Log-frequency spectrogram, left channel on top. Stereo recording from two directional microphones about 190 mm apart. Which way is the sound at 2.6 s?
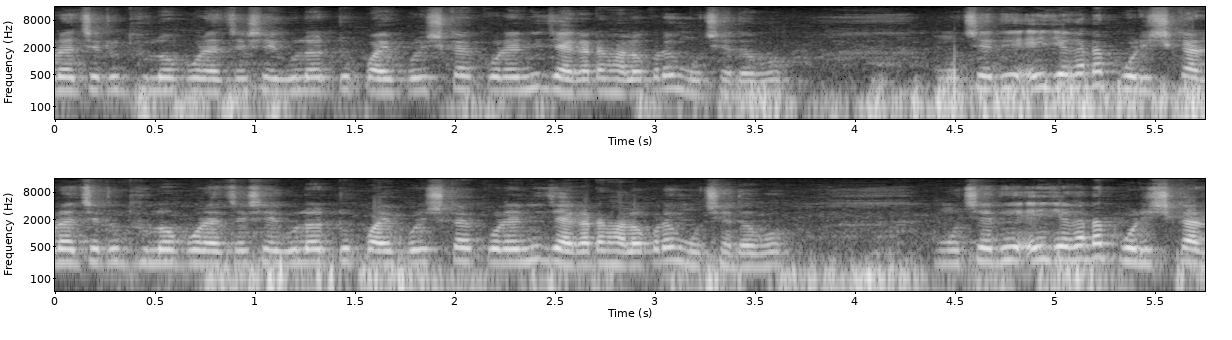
10° left (ahead or behind).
